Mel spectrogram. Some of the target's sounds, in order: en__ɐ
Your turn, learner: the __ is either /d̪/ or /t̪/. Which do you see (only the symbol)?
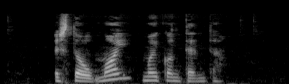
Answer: t̪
